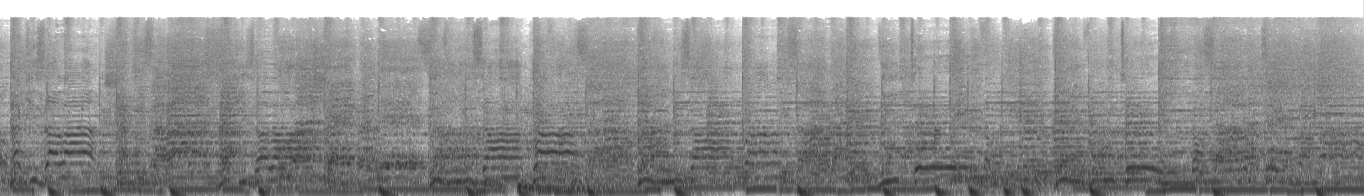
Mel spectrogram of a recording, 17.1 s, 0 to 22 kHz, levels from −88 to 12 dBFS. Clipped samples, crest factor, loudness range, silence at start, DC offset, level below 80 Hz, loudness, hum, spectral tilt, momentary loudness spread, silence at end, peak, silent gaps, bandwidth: under 0.1%; 12 dB; 1 LU; 0 s; under 0.1%; -22 dBFS; -14 LUFS; none; -4.5 dB/octave; 3 LU; 0 s; -2 dBFS; none; 16.5 kHz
